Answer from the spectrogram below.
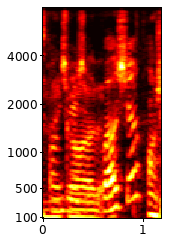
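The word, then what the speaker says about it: Andrzej Wajda: No, I'm not going to pretend that I'm great at Polish names, but I believe it's André Wadja.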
